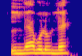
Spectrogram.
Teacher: ये लय होता है, मतलब निश्वास से समय जीवा के बगल से निकलने वाली ध्वनि को लय बोलो, लय। जीवा के दोनों साइड से हवा आ रही है, लय बोल के देखो आप, पार्श्व व्यंजन इसे कह देते हैं। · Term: पार्श्विक व्यंजन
